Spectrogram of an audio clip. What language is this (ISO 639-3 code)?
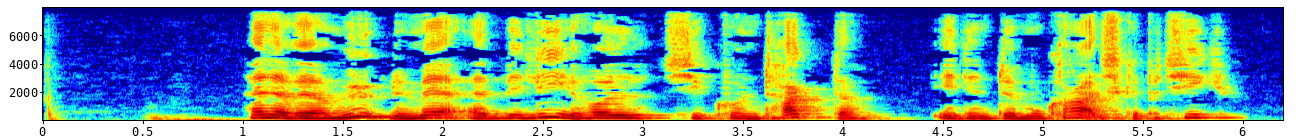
dan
